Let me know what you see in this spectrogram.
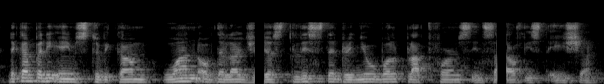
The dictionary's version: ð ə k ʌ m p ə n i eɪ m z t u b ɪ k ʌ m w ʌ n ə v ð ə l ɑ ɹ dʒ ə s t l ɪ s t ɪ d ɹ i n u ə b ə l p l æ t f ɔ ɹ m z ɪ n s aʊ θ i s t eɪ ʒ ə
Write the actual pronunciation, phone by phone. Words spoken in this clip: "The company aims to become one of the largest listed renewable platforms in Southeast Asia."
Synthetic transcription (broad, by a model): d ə k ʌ m p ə n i eɪ m s t u b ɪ k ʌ m w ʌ n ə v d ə l ɑ ɹ dʒ ə s t l ɪ s t ɪ d ɹ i n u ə b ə l p l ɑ t f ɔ ɹ m s ɪ n s aʊ θ i s t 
